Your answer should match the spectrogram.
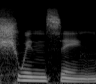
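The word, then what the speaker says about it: Cunxin: How do you Last pronounce that? dancer. Lee Yes. Schwinsing.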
